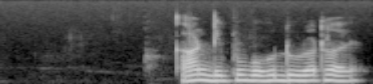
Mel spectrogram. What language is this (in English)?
Assamese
